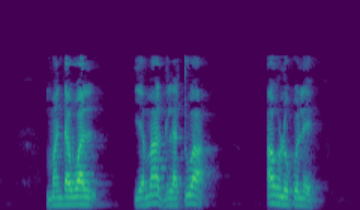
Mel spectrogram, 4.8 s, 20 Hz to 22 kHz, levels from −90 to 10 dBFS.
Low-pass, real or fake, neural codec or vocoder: 7.2 kHz; real; none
